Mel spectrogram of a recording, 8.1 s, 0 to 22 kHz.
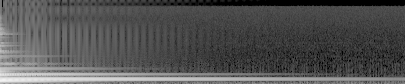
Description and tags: Topf 02 Pott
Strike on massive big kitchen pot (steel)
Kitchen, Pot, Metall, Percussion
